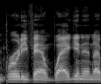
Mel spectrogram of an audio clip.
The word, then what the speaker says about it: Van Wagenen: They've had some issues with obviously a guy like Zach Scott having the DUI, and you know before that, I believe you say his name, Brody Van Wagenen, I believe is the correct pronunciation of that.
